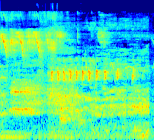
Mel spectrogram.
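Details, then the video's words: Rufous hornero giving a quick run of about ten sharp, evenly spaced notes in the middle, with other high chirps and a mixed background around it. "CANTO DO JOÃO DE BARRO 🐦 SOM DO JOÃO DE BARRO CANTANDO"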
